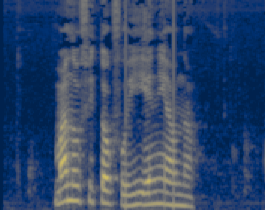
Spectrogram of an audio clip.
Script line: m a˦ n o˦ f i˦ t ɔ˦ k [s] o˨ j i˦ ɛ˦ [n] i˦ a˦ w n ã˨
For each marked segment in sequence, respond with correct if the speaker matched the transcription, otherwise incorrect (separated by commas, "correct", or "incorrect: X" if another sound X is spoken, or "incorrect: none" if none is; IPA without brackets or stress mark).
incorrect: f, correct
